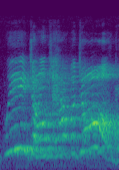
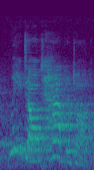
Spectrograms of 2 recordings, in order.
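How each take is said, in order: First: Exasperated outburst. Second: Said in the usual way. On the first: Acted. Exasperated telling Kenny. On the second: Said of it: "I said to her politely".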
